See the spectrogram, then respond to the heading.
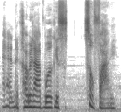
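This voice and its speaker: A woman's voice: fairly low pitch, fairly even intonation, normal speed. A woman livestreamer reacting casually to a game with slangy, offhand remarks. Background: game music.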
